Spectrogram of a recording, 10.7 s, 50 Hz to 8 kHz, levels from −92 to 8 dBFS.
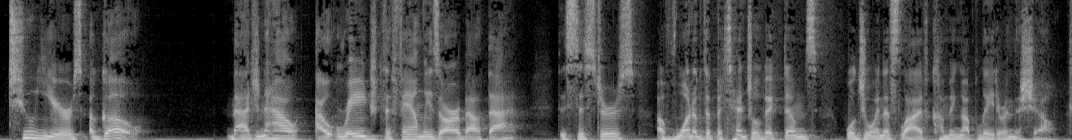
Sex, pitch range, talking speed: male, 105-140 Hz, 160 wpm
